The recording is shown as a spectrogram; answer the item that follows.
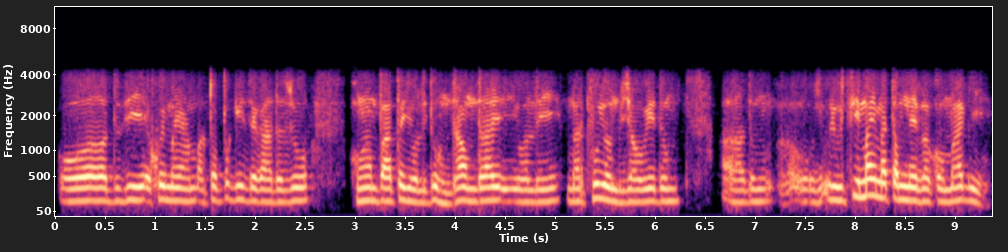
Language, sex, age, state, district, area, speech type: Manipuri, male, 45-60, Manipur, Imphal East, rural, conversation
